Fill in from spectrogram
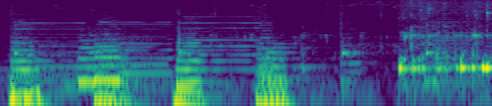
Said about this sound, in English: So pour into your, you've got a conical flask. Yeah. Pour some of your liquid with none of your bits into your conical flask.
